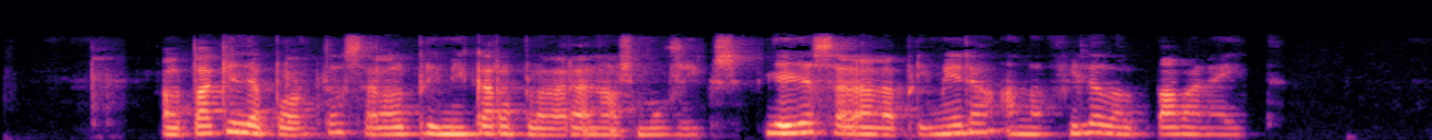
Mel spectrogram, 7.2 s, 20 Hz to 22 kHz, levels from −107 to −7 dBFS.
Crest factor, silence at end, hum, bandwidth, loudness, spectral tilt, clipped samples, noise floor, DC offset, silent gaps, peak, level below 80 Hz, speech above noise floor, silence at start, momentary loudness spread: 20 dB; 0.95 s; none; 8 kHz; -28 LUFS; -5 dB/octave; under 0.1%; -75 dBFS; under 0.1%; none; -8 dBFS; -70 dBFS; 48 dB; 0.45 s; 12 LU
